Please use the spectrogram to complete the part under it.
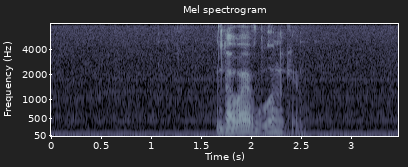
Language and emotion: Russian, neutral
